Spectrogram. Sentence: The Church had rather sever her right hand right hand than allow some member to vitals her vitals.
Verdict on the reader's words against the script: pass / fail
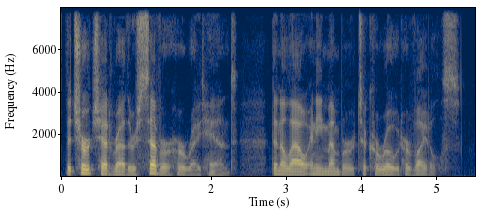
fail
